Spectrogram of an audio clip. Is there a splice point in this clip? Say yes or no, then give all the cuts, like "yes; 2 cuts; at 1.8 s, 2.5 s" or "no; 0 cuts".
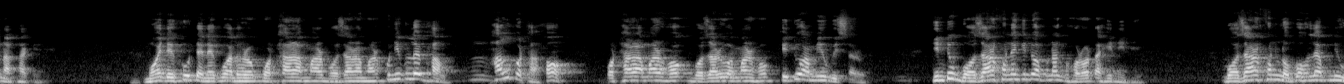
no; 0 cuts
